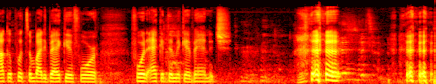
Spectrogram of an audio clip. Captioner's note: laughing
